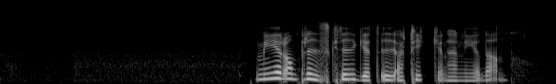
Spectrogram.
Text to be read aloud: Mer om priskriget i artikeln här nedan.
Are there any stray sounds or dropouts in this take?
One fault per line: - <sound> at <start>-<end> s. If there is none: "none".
none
